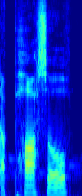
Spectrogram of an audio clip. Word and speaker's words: apostle: Silent T, sure, I got that in apostle. And I don't pronounce the T in apostle.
